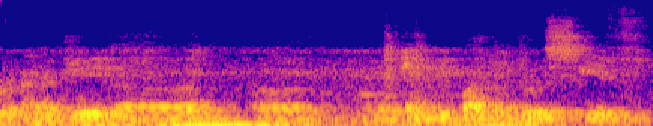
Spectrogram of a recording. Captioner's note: stuttering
